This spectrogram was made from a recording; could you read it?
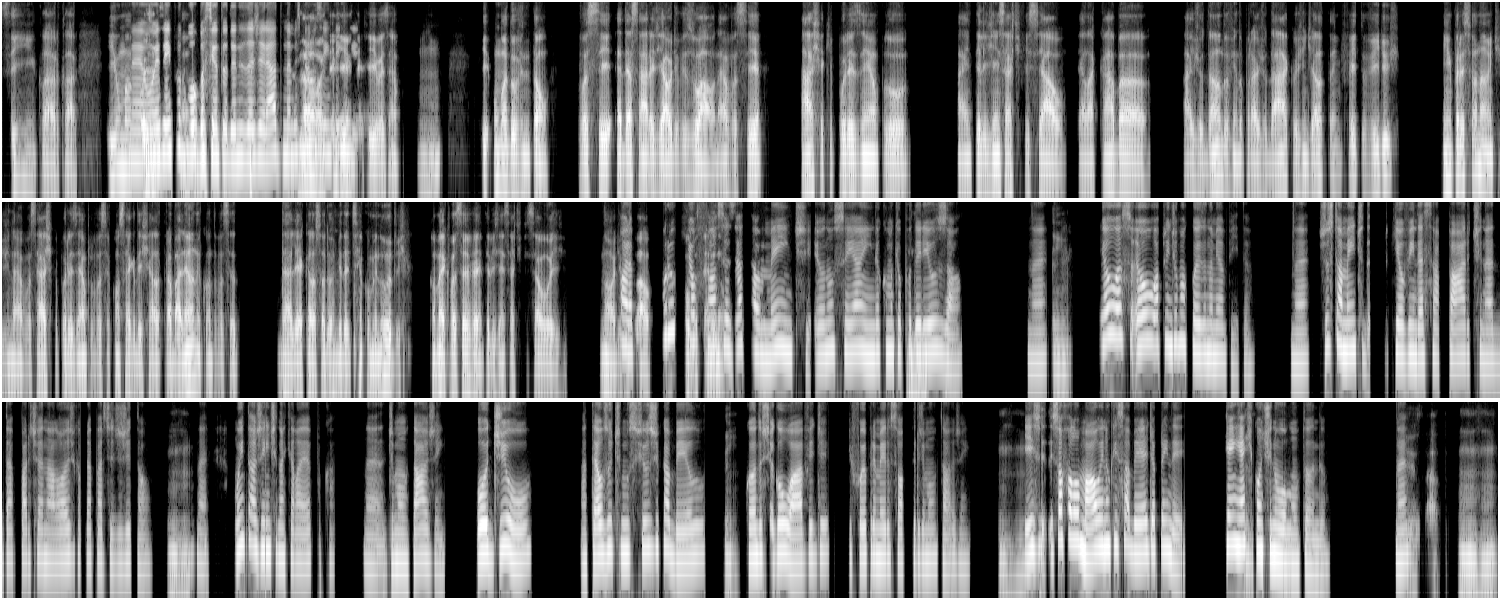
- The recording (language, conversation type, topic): Portuguese, podcast, Qual estratégia simples você recomenda para relaxar em cinco minutos?
- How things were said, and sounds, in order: other background noise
